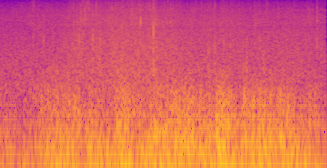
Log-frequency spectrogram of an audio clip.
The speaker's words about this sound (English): That's the sound of wet stalks of corn, smacking in the wind at the entrance of Jacob's Corn Maze.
